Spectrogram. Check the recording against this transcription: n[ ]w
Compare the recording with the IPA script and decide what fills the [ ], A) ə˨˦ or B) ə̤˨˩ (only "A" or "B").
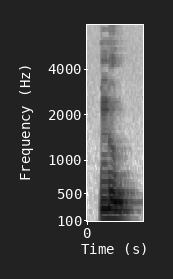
B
